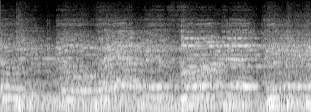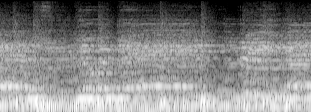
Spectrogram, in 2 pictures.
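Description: Live contemporary worship band playing: male and female voices singing together over electric guitar, drums and keyboard, with steady bass underneath.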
